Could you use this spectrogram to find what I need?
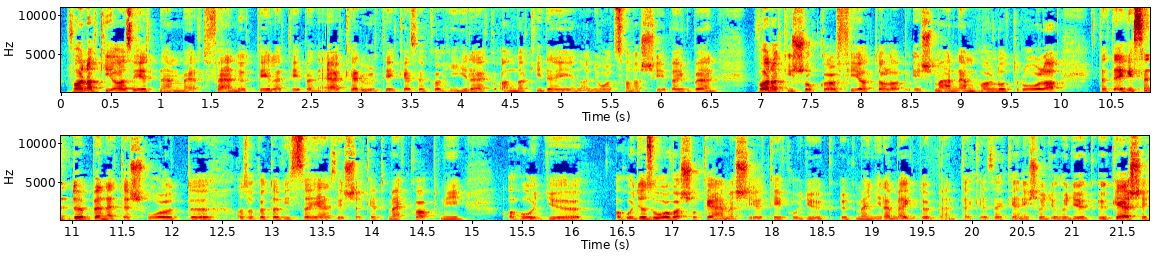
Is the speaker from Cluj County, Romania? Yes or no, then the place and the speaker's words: no; Miercurea Ciuc, Harghita, Romania; also born or lived in Odorheiu Secuiesc, Romania / Târgu Mureș, Romania; Székelyudvarhelyen születtem, Csíkszeredában nőttem föl, Marosvásárhelyen végeztem az egyetemet, tehát ott is már volt ez a hármasság, hogy ez a három város, amihez nyilvánvalóan kötődöm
